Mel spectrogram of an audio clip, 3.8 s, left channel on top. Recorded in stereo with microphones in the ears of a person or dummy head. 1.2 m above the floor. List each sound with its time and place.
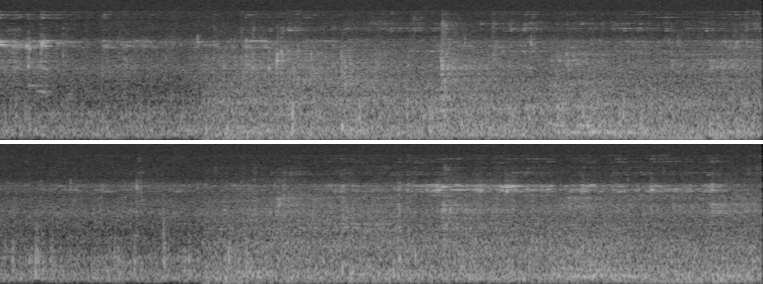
1.0 s keys jangling: 40° left (ahead or behind), 1.7 m; by 3.8 s 75° left (ahead or behind), 3 m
